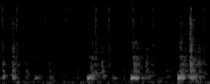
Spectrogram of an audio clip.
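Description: Dry-erase marker writing a word on a whiteboard: a quick, irregular series of short squeaks and taps as the letters are drawn.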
